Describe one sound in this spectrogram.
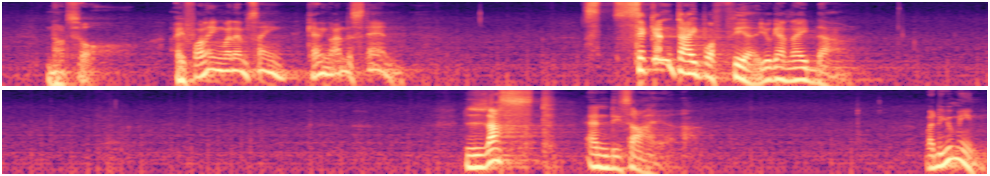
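An elderly man speaks with animation into a microphone, with long pauses.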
